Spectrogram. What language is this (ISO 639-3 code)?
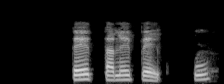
mcf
